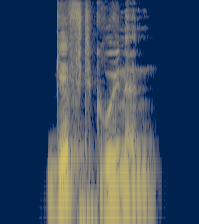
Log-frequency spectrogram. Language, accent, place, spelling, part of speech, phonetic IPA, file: German, Germany, Berlin, giftgrünen, adjective, [ˈɡɪftɡʁyːnən], De-giftgrünen.ogg
- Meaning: inflection of giftgrün: 1. strong genitive masculine/neuter singular 2. weak/mixed genitive/dative all-gender singular 3. strong/weak/mixed accusative masculine singular 4. strong dative plural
